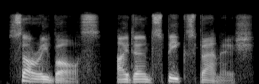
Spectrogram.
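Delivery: ordinary delivery, nothing marked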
